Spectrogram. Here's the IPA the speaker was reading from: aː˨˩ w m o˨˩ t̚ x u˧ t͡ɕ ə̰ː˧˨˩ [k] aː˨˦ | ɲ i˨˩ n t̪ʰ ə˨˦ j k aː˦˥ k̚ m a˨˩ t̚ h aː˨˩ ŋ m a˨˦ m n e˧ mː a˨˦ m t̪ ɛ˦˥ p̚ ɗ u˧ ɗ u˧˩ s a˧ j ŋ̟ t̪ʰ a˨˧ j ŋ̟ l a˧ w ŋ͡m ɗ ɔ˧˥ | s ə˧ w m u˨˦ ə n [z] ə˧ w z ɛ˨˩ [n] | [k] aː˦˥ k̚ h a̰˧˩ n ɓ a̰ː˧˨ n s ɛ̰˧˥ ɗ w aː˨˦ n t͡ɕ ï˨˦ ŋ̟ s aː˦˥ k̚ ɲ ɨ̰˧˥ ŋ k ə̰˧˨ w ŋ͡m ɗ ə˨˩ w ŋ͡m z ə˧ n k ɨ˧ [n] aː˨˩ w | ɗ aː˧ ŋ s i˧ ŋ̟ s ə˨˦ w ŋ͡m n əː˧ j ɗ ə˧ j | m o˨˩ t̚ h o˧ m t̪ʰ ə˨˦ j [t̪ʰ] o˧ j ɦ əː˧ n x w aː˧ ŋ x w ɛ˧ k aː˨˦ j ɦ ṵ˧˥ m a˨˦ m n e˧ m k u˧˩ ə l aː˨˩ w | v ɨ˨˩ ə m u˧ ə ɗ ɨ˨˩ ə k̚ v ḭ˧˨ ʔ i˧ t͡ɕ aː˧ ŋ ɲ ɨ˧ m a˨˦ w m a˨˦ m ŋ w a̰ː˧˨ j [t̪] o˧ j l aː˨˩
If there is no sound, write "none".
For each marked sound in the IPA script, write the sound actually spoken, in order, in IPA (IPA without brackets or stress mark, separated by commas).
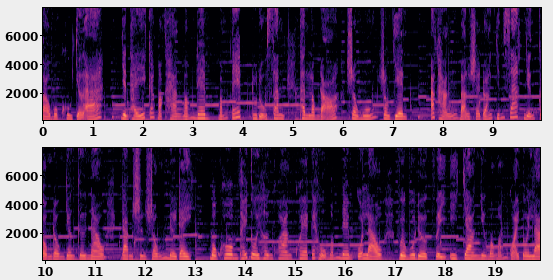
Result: ʔ, z, n, ʔ, n, t̪, t̪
